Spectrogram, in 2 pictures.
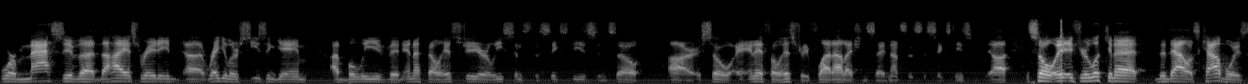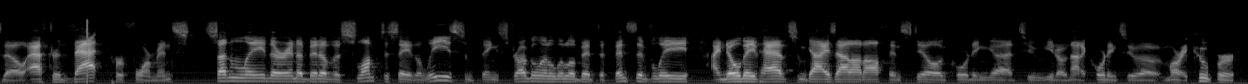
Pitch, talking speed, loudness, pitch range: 130 Hz, 205 wpm, -30 LUFS, 115-140 Hz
